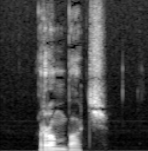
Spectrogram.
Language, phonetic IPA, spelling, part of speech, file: Polish, [ˈrɔ̃mbat͡ɕ], rąbać, verb, Pl-rąbać.ogg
